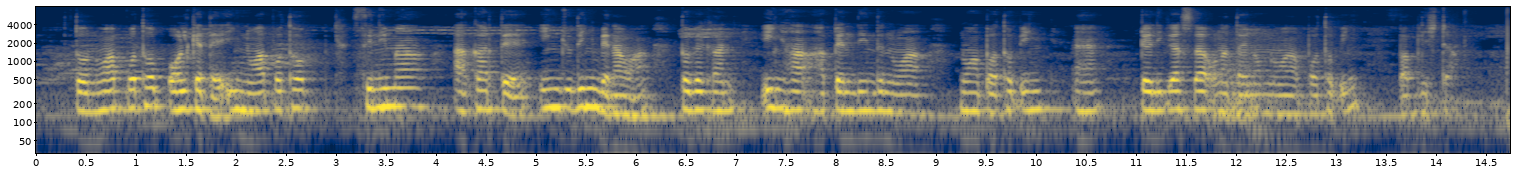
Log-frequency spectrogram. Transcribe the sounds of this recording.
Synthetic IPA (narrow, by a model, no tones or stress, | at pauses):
d̪ɔnɔwaʔpɔt̪ʰɔp̚ɔlkɛt̪ɛʔiɲnɔwaʔpɔt̪ʰɔp̚ | sinimaːkaɾt̪ɛiɲd͡ʒud̪iɲbɛnawat̪ɔbɛkʰaniɲɦãʔɦapɛnd̪ind̪ɛnɔwa | nɔwapɔt̪ʰɔpiɲ̃ | ʈelikasaʔɔ̰nat̪ajnɔmnɔwaʔpɔt̪ʰɔpiɲ | pablisʈa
